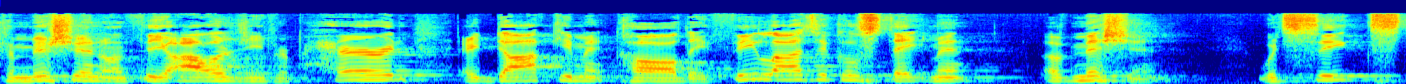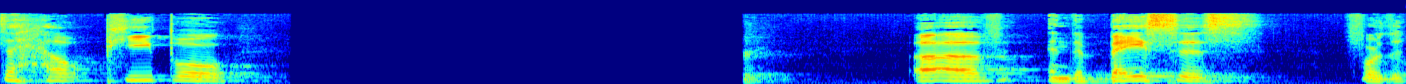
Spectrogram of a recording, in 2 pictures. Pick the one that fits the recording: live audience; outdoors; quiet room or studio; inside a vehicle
live audience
